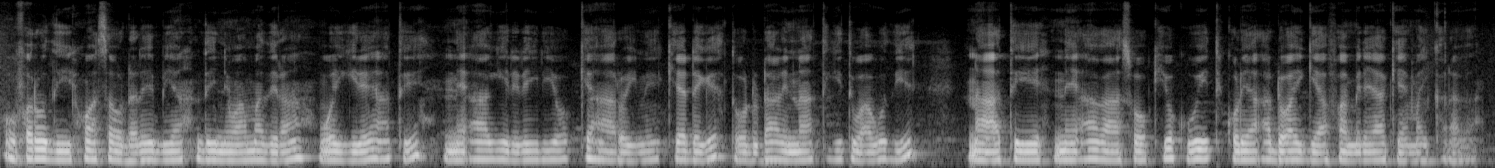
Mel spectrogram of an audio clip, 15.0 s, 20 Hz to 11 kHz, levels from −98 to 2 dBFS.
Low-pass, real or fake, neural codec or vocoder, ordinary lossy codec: none; real; none; none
